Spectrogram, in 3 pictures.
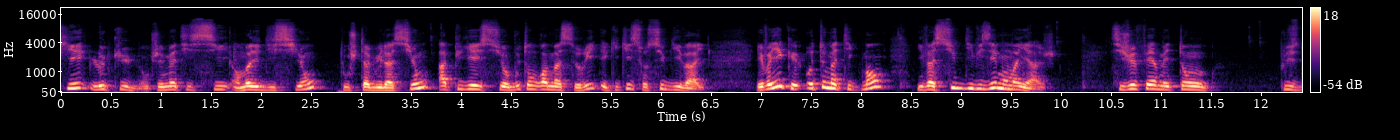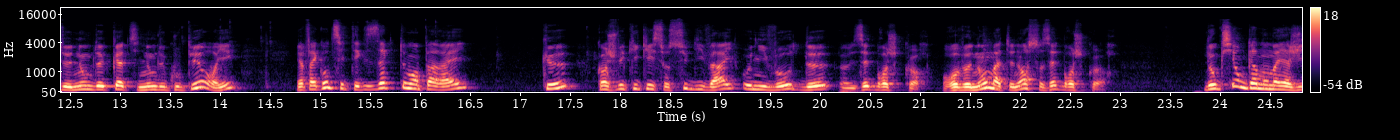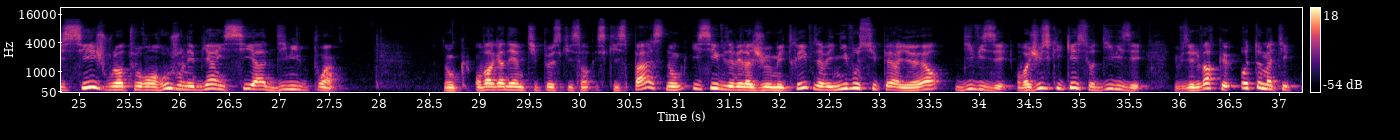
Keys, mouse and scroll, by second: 1.6 Tab, 3.7-6.8 right drag, 6.8-9.8 middle drag, 9.8-16.8 drag, 16.8-19.9 middle drag.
